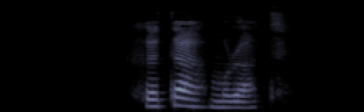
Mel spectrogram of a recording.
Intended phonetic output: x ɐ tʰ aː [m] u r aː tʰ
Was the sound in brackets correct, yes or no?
yes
